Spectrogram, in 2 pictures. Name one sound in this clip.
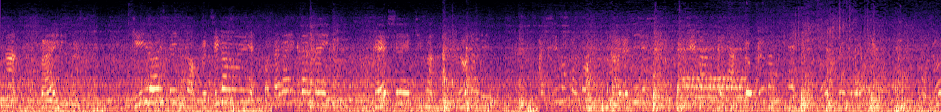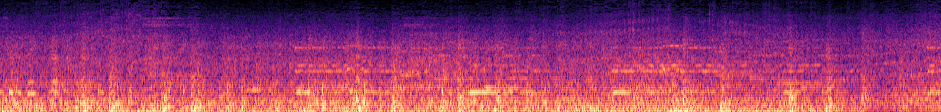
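A train rumbles past close by on the tracks.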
